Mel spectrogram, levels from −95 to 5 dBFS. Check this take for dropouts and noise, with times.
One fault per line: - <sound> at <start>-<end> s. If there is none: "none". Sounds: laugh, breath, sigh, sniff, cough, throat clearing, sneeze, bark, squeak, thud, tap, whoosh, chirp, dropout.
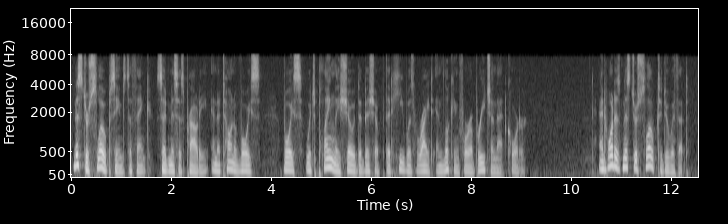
none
